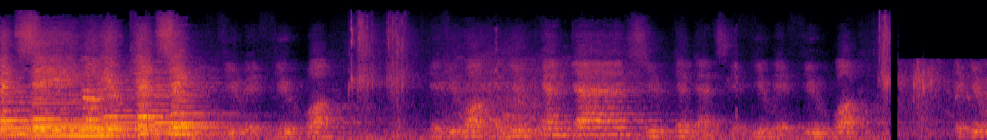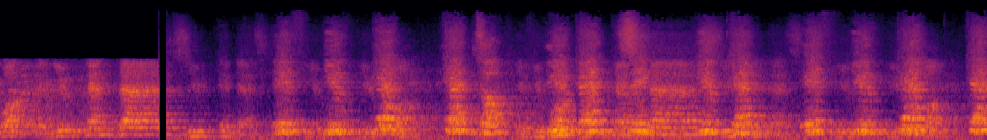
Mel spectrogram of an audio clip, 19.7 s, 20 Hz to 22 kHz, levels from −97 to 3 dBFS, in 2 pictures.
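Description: At 8.90 s the sound drops out for about 80 ms, then returns dull and boxy, with nothing above 3.8 kHz, and stays that way until 11.53 s. The level holds steady, but a new faint background noise appears about 40 dB below the signal. This is likely an input switched to a poorer device. A codec bandwidth drop would narrow the band without the brief gap at the switch or the change in noise floor.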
